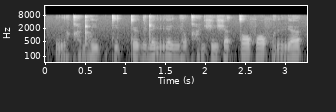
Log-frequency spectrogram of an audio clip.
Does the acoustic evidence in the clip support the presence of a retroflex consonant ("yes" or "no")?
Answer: yes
